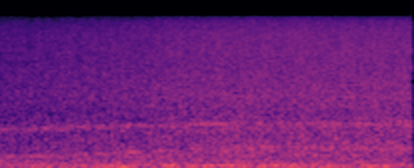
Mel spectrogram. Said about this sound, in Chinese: 才刚听见一阵哗啦啦的瀑布声。他们就被突如其来的大水花跟着瀑布一起往下冲，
